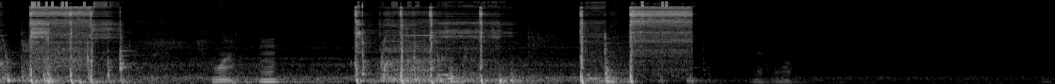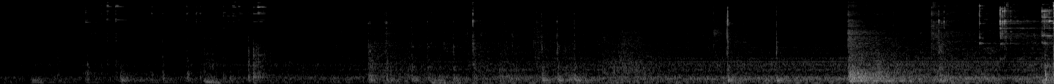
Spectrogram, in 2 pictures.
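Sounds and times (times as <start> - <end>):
small metallic clicks and clinks: 11.4 - 13.4, 19.8 - 21.0.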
